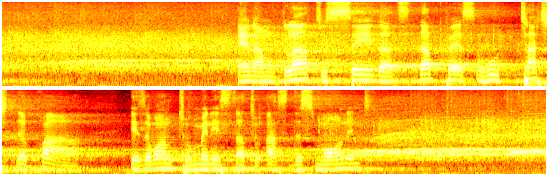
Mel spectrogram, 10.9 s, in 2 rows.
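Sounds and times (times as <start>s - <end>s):
audience clapping: 0.0s - 3.0s, 9.3s - 10.8s
speech: 2.4s - 9.4s.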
